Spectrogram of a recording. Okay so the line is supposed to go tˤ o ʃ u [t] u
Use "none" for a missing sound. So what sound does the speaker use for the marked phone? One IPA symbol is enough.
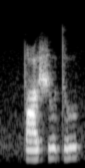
t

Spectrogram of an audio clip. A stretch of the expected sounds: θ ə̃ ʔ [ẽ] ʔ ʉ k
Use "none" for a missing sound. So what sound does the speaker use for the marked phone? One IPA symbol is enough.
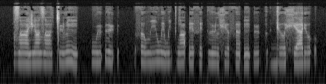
ĩ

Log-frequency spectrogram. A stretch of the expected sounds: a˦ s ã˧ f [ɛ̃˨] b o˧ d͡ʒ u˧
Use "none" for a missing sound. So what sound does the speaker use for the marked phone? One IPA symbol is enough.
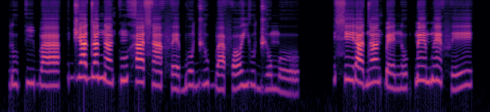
ɛ˨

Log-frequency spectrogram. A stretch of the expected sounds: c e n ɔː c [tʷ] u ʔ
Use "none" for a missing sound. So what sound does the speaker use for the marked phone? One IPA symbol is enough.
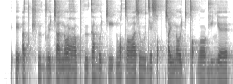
tˤ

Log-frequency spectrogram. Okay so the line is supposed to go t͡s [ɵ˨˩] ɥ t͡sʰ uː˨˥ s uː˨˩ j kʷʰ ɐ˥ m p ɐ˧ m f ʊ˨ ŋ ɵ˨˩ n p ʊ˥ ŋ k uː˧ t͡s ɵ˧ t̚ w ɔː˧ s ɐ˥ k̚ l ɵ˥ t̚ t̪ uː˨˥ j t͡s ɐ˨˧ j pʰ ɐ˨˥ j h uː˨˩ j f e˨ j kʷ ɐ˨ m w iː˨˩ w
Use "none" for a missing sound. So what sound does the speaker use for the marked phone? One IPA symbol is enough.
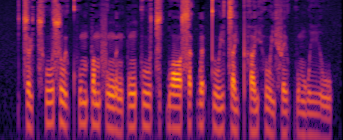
ɵ˨˩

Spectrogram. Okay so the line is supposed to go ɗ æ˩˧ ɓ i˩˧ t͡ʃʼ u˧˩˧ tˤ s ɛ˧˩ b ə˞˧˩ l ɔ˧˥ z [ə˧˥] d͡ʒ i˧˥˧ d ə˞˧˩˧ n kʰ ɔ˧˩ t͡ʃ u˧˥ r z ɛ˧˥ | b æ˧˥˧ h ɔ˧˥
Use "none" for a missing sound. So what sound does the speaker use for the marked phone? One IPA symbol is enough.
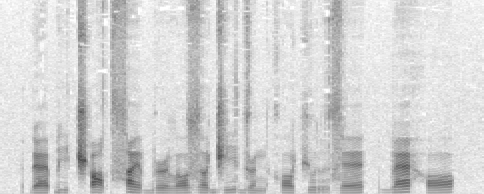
ʌ˧˥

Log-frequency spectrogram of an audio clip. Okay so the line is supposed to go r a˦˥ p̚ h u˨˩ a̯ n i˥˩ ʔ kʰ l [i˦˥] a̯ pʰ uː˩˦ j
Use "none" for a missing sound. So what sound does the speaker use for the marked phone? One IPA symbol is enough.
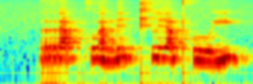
i˧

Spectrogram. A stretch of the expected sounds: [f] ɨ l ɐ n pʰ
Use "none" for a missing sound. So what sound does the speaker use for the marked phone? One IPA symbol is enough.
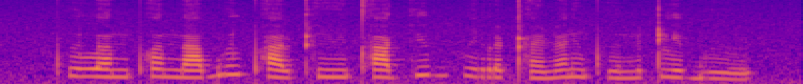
pʰ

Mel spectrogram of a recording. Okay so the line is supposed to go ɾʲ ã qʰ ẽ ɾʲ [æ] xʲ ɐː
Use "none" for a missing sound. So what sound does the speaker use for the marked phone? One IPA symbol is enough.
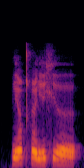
ɛ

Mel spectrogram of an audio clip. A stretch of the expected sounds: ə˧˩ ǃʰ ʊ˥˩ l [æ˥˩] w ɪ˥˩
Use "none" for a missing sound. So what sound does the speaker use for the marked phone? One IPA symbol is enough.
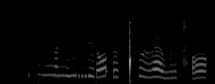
æ˥˩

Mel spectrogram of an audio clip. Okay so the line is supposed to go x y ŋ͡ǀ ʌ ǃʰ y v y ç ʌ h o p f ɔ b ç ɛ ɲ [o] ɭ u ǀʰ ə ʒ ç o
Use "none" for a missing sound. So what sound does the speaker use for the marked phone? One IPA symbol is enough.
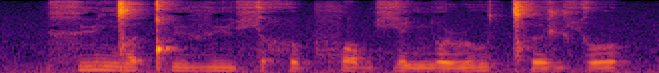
o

